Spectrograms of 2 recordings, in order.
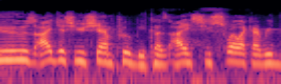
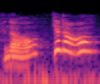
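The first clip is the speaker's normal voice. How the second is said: voice crack; 13 semitones higher than usual. Real, not acted. Teen podcaster stumbling over "you know", voice cracking. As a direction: voice cracking up high. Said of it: "voice crack".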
